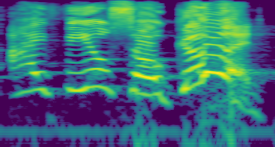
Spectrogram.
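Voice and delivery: high, very loud, drawn-out cry; tearful joy, retold. Boy telling preacher of his relief, loud elation. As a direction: imitate a boy bursting with relief. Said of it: "he starts crying again".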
